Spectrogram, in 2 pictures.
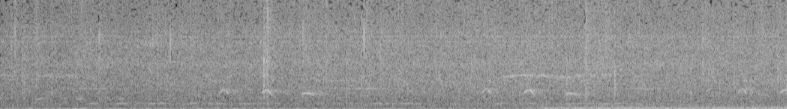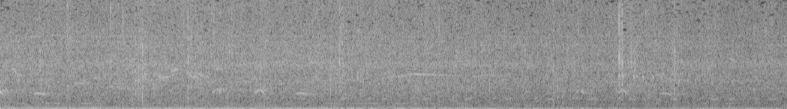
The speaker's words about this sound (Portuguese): suave chuva chega para refrescar a savana.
